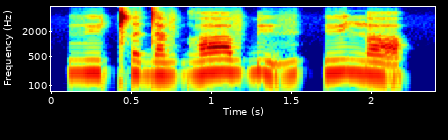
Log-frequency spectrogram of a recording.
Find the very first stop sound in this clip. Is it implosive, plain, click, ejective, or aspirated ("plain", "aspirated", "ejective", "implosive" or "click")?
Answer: click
